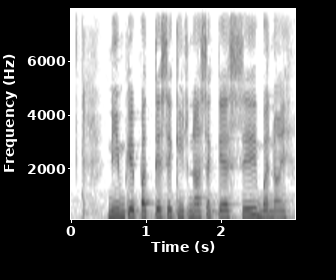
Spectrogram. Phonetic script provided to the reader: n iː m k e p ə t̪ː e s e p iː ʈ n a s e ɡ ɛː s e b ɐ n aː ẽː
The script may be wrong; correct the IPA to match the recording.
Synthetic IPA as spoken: n iː m k e p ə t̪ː e s e k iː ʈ n a s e k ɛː s e b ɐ n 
